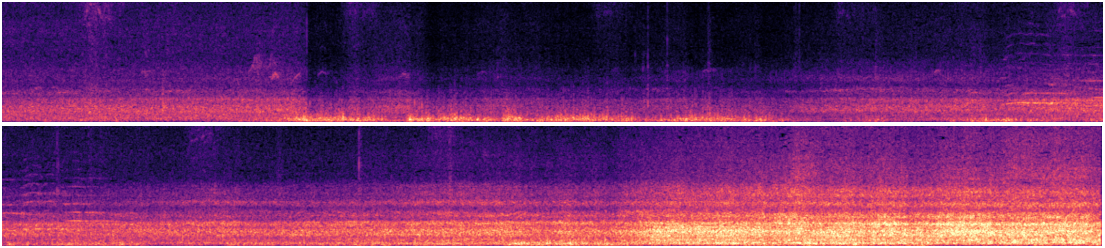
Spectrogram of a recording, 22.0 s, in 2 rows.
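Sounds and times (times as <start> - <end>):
train wheels on rails: 4.9 - 22.0.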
